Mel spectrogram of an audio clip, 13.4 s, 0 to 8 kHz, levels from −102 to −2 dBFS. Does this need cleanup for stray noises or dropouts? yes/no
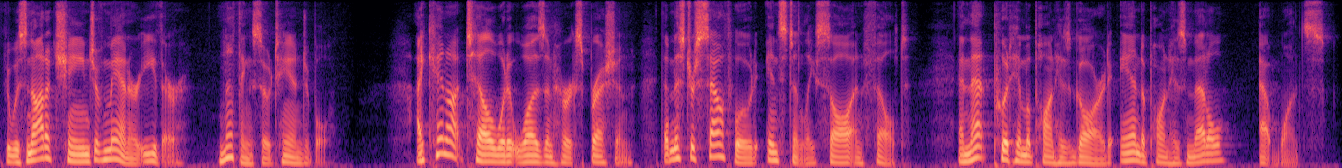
no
